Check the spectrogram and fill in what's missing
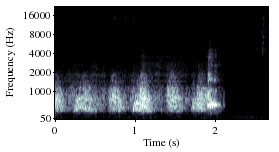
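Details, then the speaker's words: Fetal heartbeat on handheld Doppler at the midwife appointment, 12 weeks 3 days, fourth pregnancy, first time hearing it: rapid whooshing pulses at about 155 beats a minute, a normal rate. "But back to my midwife appointment, I did just want to say that this was the first time that I have heard my baby's heartbeat."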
